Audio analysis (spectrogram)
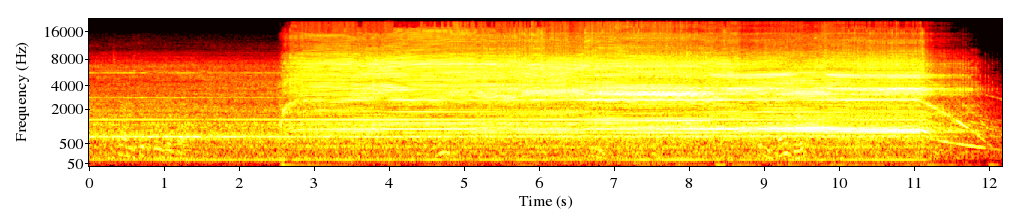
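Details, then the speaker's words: Bissell 3374 Pet Hair Eraser Turbo Lift-Off upright vacuum motor spins up to a loud, coarse roar with a ragged, uneven edge instead of a clean whine, then winds down; sounds sickly but works, cause unclear. "Doesn't sound great. Definitely sounds like it's sickly in there, but it spins."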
